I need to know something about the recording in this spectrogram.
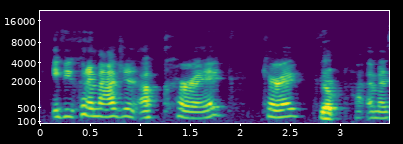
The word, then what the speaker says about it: Keurig: The Levo machine is kind of like, if you could imagine a Keurig? Yep. Am I saying it right? Yeah, Keurig.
